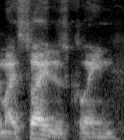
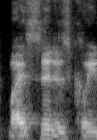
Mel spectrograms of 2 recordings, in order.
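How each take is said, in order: First: The second word sounds like 'sight'. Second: The second word sounds like 'sit'. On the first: The speaker calls it right. "instead of my sight is clean" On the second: The speaker calls it wrong. "she says ... my sit is clean"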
